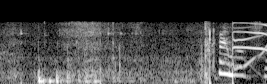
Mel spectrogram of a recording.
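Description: A puppy snuffling quietly, then giving a short high whine that glides down in pitch near the end.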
